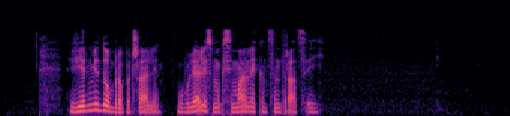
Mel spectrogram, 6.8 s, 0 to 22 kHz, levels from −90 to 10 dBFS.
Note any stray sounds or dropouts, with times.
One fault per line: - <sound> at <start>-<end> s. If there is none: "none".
none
